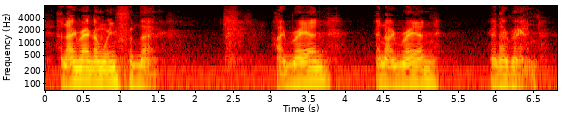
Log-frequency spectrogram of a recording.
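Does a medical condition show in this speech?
Yes: severe speech impediment; about age 84.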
